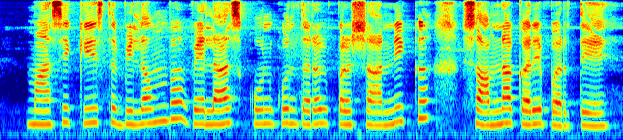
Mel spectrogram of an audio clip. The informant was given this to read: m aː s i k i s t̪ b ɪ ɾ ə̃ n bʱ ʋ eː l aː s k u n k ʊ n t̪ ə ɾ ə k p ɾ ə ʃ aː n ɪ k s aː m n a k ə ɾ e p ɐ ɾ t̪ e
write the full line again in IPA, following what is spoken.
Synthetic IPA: m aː s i k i s t̪ b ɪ l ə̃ m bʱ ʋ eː l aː s k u n k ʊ n t̪ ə ɾ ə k p ɾ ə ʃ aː n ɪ k s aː m n a k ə ɾ e p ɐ ɾ t̪ e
